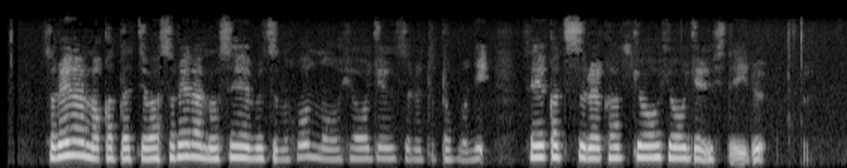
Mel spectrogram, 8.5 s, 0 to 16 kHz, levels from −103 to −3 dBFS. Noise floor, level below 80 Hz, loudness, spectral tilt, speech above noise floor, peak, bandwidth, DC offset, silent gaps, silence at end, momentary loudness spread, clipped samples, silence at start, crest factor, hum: -56 dBFS; -86 dBFS; -31 LUFS; -5.5 dB/octave; 26 dB; -14 dBFS; 10.5 kHz; under 0.1%; none; 0.85 s; 15 LU; under 0.1%; 0.5 s; 16 dB; none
